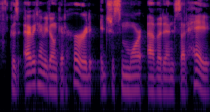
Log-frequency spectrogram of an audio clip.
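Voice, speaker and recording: A man with an unremarkable speaking voice at a medium pitch, captured in a very clean recording with a silent background. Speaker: undergraduate student reporter. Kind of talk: discussion.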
